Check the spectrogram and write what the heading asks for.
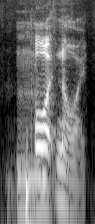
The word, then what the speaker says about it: Portnoy: Portnoy, had this, sold it for like $500 million.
